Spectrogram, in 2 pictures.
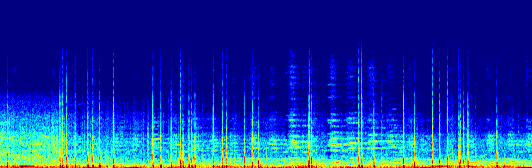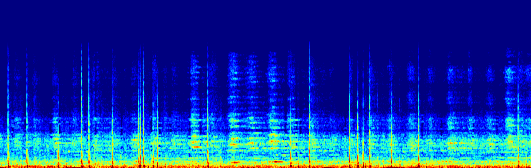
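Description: Fireworks display: a rapid, continuous string of bangs and crackles from bursting aerial shells.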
